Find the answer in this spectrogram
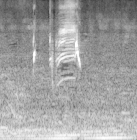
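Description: European goldfinch giving a short high chip about half a second in, then a brief burst of twittering call notes around a second in.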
